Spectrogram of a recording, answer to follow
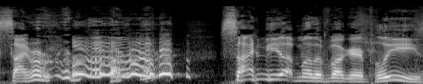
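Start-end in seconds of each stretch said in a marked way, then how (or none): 0.3-1.9 squealing laugh; high laughing burst. Real, not acted. Big laugh.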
